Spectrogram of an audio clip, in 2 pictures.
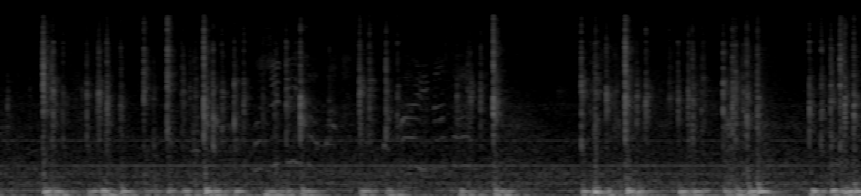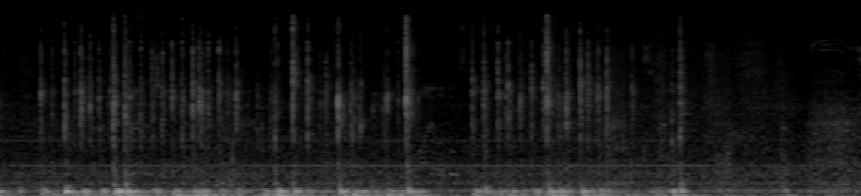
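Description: Typing on a computer keyboard: quick, irregular key clicks, each with a dull thud, coming in runs with brief pauses between them.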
